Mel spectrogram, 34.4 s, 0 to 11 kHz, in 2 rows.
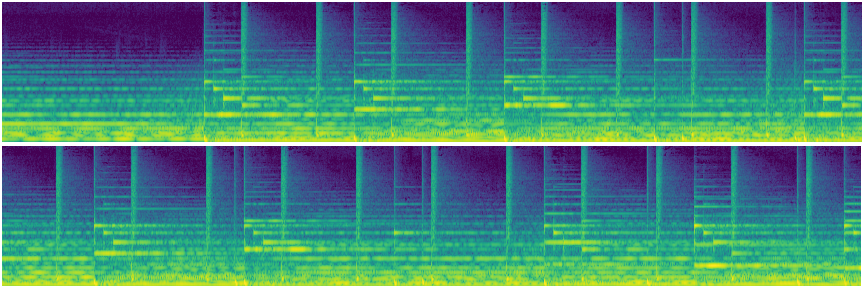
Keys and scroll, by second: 26.3 ctrl+z.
